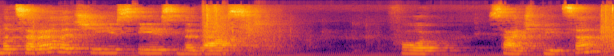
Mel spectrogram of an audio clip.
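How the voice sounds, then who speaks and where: The speaker talks at a very slow pace in a Russian accent, with long, frequent pauses. There is audible room echo and noticeable background noise. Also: woman. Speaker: lifestyle vlogger. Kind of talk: cooking tutorial. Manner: halting.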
